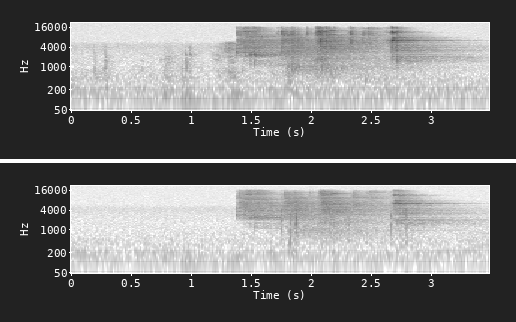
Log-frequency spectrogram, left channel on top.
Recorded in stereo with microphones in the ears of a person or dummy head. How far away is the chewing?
No chewing in this recording.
